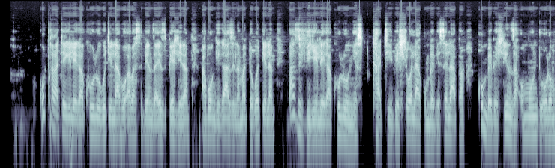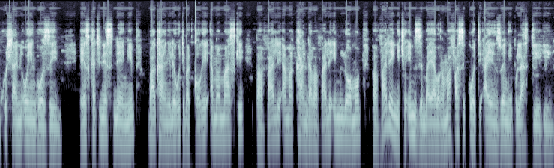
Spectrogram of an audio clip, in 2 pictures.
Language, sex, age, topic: North Ndebele, male, 36-49, health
